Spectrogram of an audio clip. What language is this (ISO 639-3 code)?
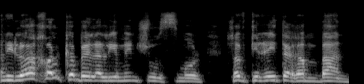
heb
